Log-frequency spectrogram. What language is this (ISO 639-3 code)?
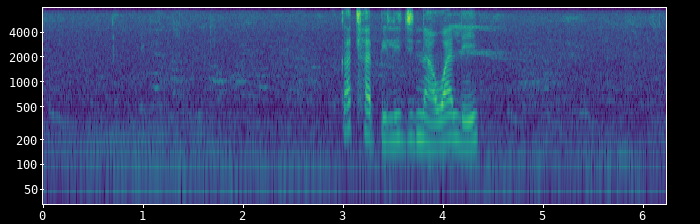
sot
